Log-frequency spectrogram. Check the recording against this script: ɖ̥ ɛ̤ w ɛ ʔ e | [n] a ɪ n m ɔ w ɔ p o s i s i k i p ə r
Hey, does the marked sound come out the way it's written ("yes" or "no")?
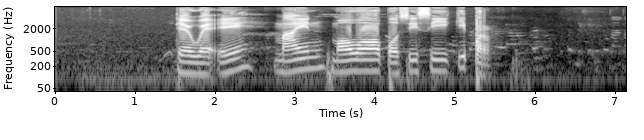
no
